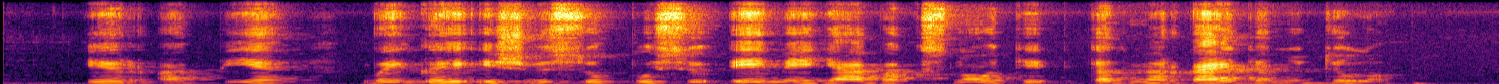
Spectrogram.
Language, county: Lithuanian, Telšiai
